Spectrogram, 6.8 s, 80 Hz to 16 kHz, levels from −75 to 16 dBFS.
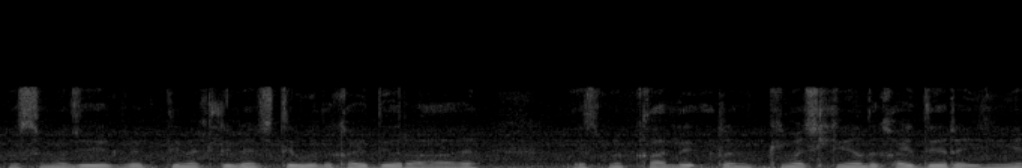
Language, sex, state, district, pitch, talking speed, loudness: Hindi, male, Bihar, Madhepura, 130 Hz, 175 wpm, -36 LUFS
